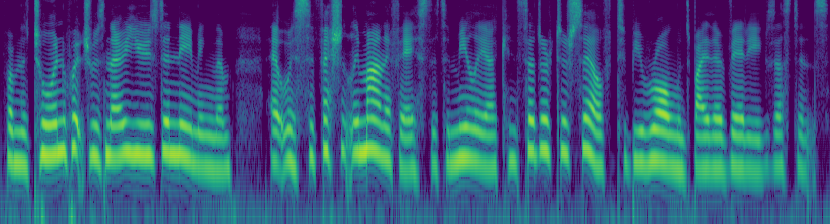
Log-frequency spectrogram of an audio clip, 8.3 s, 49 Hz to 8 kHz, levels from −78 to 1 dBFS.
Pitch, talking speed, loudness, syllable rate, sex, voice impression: 205 Hz, 180 wpm, -18 LUFS, 5.4 syllables/s, female, very feminine, slightly young, slightly adult-like, very thin, slightly tensed, slightly weak, very bright, hard, very clear, very fluent, cute, intellectual, refreshing, very sincere, very calm, friendly, very reassuring, very unique, very elegant, slightly wild, very sweet, lively, very kind, very modest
